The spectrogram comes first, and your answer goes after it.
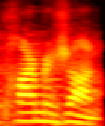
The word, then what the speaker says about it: Parmesan: American pronunciation for, I hate the Parmesan, it's Parmesan.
